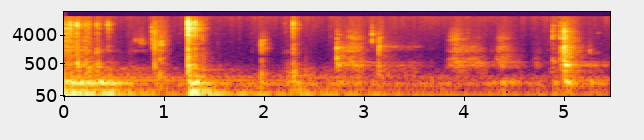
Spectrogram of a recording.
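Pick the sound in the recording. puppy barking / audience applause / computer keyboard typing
computer keyboard typing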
